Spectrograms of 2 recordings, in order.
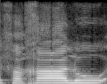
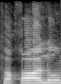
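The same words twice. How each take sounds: First: फ़ख़ालू with scraped kh; wrong kh for qaf. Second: Weight the q in फ़क़ालू; correct qaf. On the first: Teacher shows "not like this", kh for qaf. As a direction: turn q into kh in फ़ख़ालू. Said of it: "ऐसा नहीं". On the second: Teacher points out the letter, correct qaf. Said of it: "में भी क़ाफ है". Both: Shown as a demonstration.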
